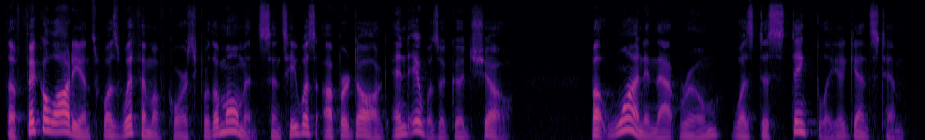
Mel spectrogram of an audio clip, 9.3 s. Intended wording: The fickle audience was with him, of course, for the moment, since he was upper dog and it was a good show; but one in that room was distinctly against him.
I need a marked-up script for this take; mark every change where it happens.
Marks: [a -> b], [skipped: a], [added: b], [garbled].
The fickle audience was with him, of course, for the moment, since he was upper dog and it was a good show; but one in that room was distinctly against him.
